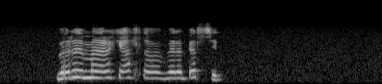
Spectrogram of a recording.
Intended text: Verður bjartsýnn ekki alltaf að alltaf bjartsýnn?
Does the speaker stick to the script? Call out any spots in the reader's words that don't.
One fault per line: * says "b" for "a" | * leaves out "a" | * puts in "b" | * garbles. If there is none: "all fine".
* says "maður" for "bjartsýnn"
* says "vera" for "alltaf"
